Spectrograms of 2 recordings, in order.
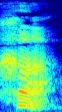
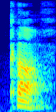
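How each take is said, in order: First: It begins with a soft rasping ch sound. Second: It begins with a hard k sound. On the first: The letter has no dagesh. "without dagesh, ch" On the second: The letter has a dagesh. "B'dagesh, with dagesh. Kaf, k"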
